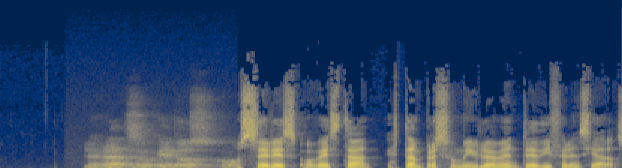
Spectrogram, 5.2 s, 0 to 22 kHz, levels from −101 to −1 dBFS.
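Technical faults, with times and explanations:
0.56–1.97 s, switch to a distant microphone: the speech abruptly turns roomy and hollow, thinner in the bass and roughly 10 dB quieter, with room noise near 35 dB below it, likely because a farther microphone replaced the close one before the sudden return.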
